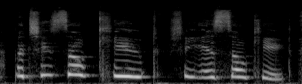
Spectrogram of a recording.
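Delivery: doting owner gushing about the puppy, high, slow coo. Real, not acted. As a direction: coo it like she's right in your lap. Cooing over her new puppy.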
